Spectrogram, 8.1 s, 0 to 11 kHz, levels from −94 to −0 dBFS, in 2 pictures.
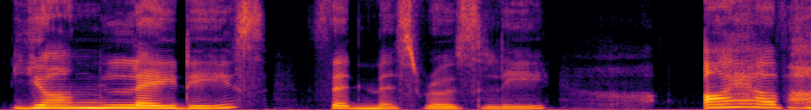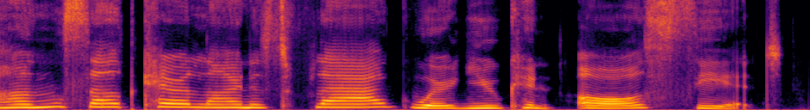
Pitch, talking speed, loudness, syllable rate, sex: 265 Hz, 125 wpm, -17 LUFS, 3.5 syllables/s, female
